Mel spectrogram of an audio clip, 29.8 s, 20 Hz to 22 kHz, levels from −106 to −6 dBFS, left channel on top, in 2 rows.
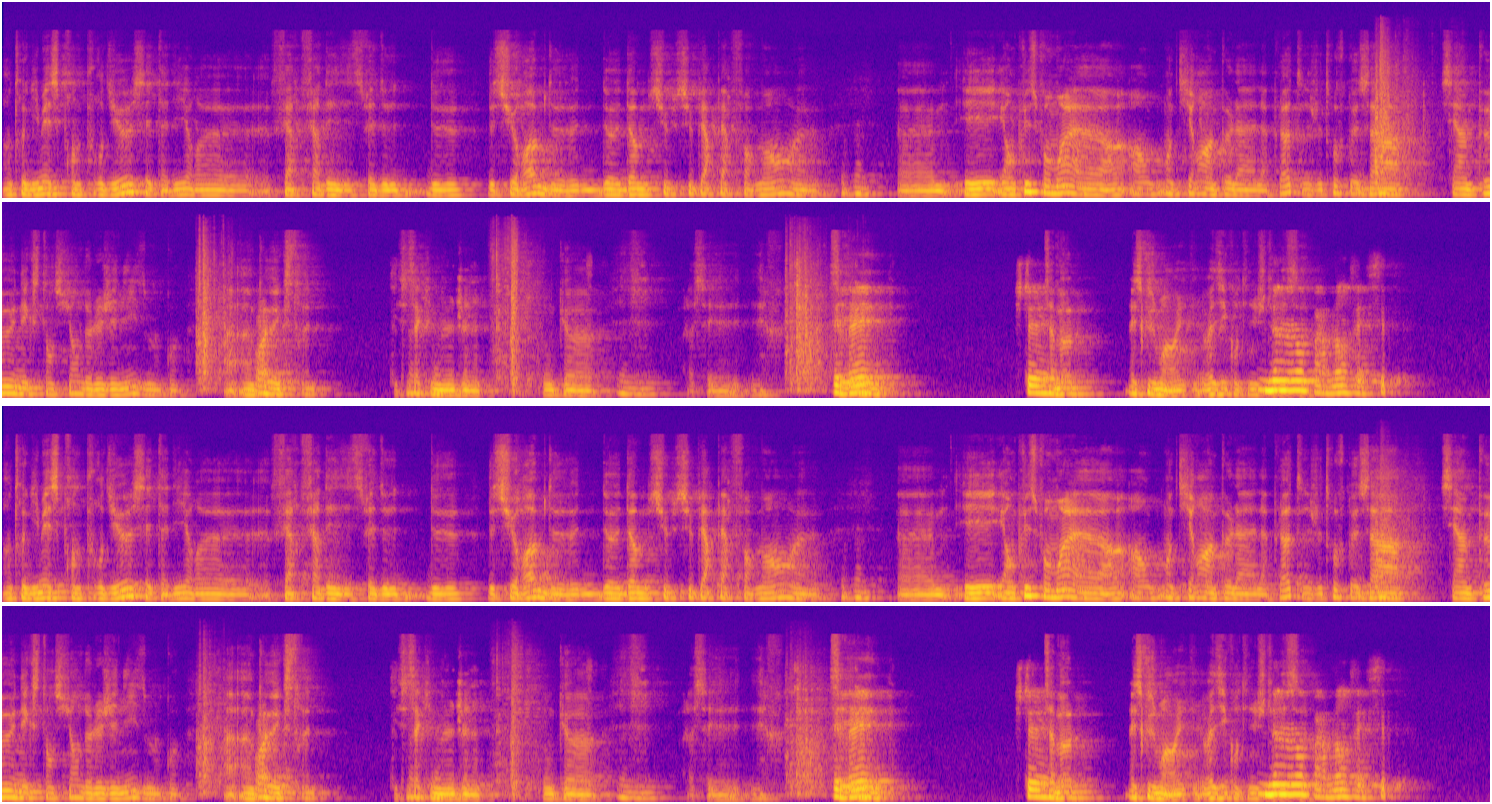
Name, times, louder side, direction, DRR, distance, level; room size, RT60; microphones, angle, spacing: voice 1, 0.0-8.2 9.0-16.7 17.1-18.0 18.8-19.7 20.3-21.4 21.7-22.7 23.2-23.7 25.3-25.6 26.1-27.9, equal, 20° right, 6 dB, 1.9 m, -24 dB
sound 1, 13.7-14.9 16.8-17.5 19.7-20.4 22.7-23.8, left 4 dB, 55° left, 2.8 m, -34 dB
voice 2, 18.9-19.3 21.0-21.4 22.7-22.9 23.2-23.6 25.0-25.4 27.4-28.7, equal, 5° right, 5 dB, 1.9 m, -19 dB
28.0 x 24.0 x 8.8 m, 0.63 s
head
